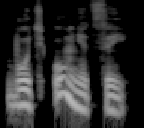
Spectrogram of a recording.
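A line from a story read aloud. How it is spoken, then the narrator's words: Dry. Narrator (Russian): сухо посоветовал Арман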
